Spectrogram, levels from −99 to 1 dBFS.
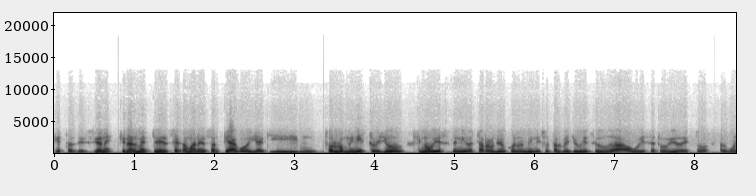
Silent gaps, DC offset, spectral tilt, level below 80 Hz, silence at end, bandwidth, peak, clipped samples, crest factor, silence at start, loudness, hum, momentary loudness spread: none; under 0.1%; -9 dB/octave; -50 dBFS; 0 s; 4.4 kHz; -2 dBFS; under 0.1%; 16 dB; 0 s; -18 LUFS; none; 9 LU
